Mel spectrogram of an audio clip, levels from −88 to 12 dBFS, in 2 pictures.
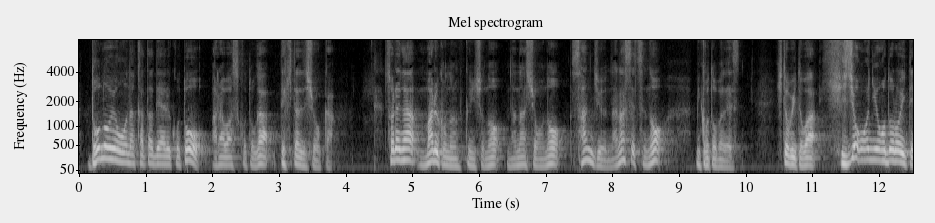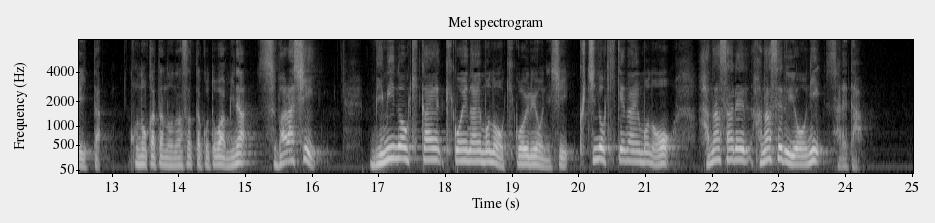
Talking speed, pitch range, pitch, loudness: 275 characters per minute, 115-185 Hz, 135 Hz, -21 LUFS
